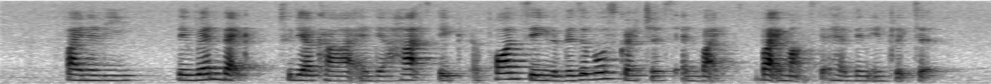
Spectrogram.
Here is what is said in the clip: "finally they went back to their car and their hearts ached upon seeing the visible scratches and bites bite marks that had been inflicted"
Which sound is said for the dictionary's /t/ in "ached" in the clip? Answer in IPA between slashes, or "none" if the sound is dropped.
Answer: none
